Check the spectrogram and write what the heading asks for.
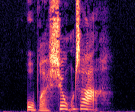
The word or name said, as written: operationsar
